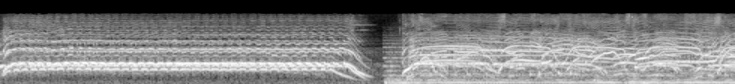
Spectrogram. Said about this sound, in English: Well, so you're the new top lady? Congratulations. Applaud her!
